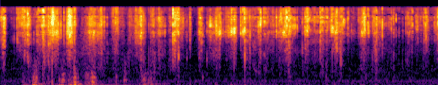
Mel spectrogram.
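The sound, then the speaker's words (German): A package is unpacked for an ASMR session. Soft crinkling, crumpling and tearing of packaging go on in faint, irregular bursts, with no talking. “Ja, lass mich doch mal auspacken hier, ASMR.”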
